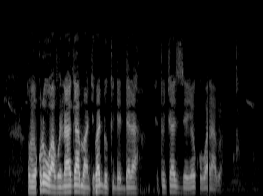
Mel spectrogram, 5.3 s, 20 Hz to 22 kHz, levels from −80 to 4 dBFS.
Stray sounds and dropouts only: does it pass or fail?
fail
